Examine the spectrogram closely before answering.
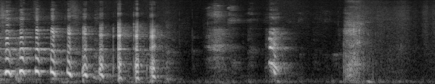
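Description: Two people laughing hard, a quick run of ha-ha pulses that trails off after about a second and a half into breathy wheezes and gasps.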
